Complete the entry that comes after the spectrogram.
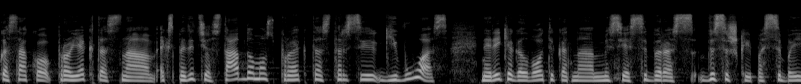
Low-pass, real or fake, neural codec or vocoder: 10.8 kHz; real; none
